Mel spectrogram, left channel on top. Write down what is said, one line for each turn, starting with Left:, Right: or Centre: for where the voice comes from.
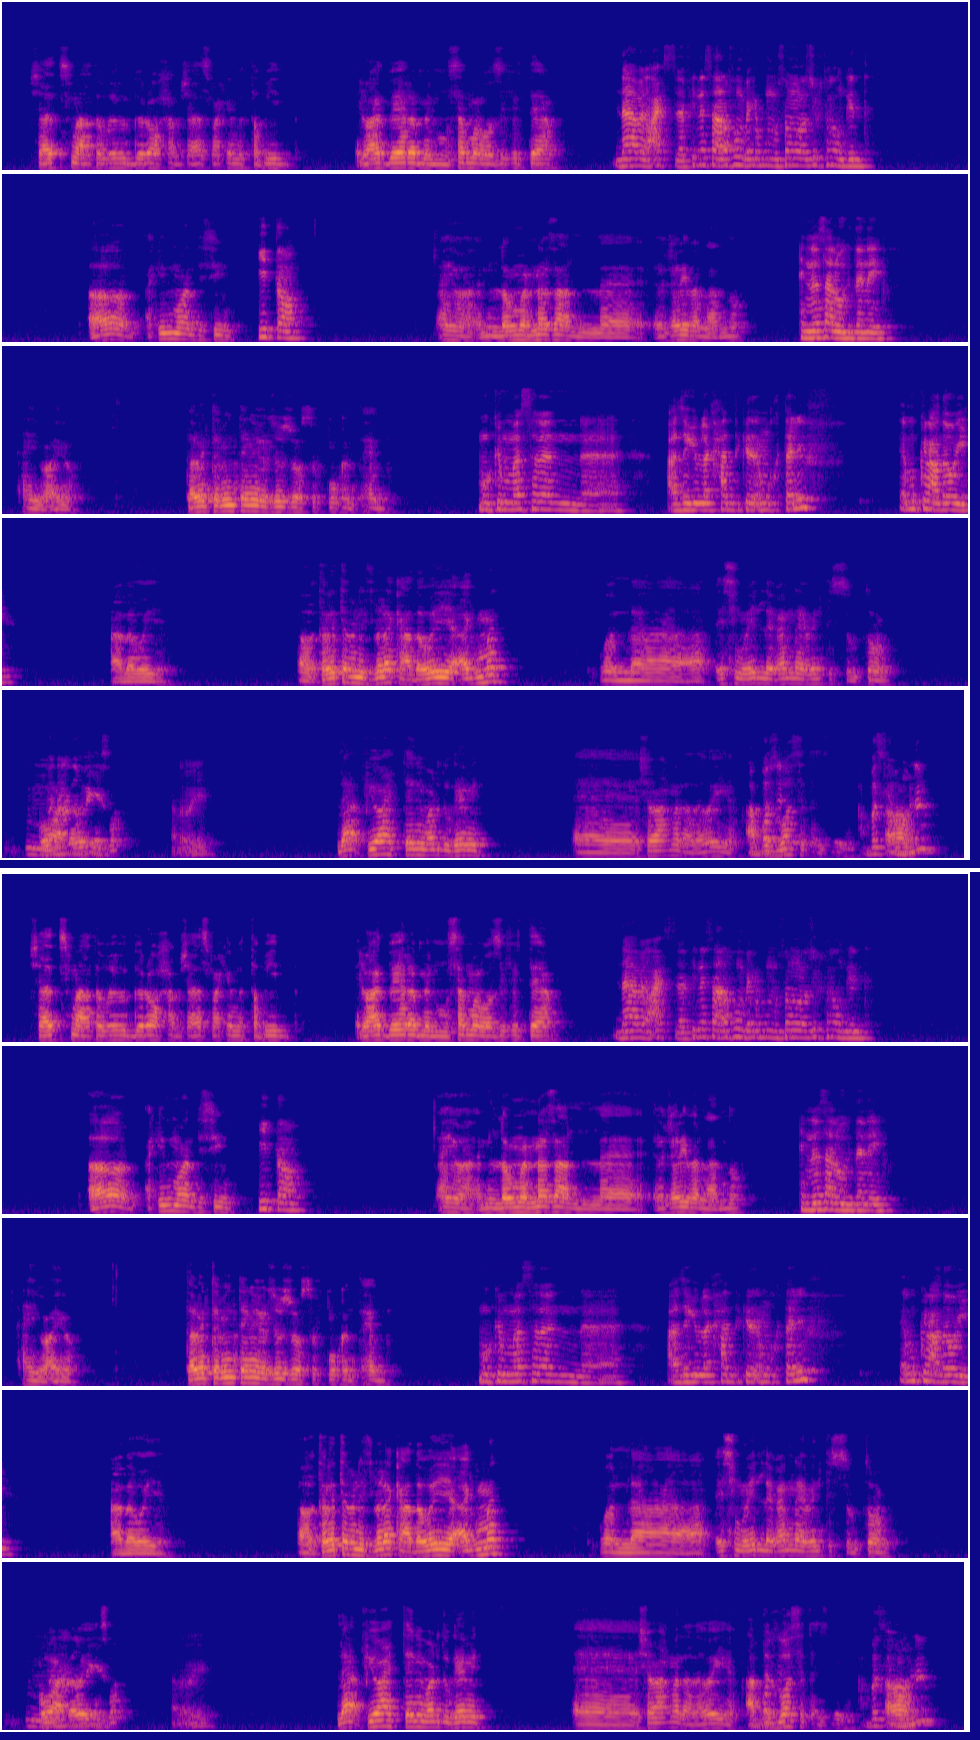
Right: مش عايز اسمع طبيب الجراحة مش عايز اسمع كلمة طبيب الواحد بيهرب من المسمى الوظيفي بتاعه
Left: لا بالعكس ده في ناس اعرفهم بيحبوا المسمى الوظيفي بتاعهم جدا
Right: اه اكيد مهندسين
Left: اكيد طبعا
Right: ايوه اللي هم النزعة ال- الغريبة اللي عندهم
Left: الناس على الوجدانيه
Right: ايوه ايوه طب انت مين تاني غير جورج وسوف ممكن تحبه
Left: ممكن مثلا آه، عايز اجيب لك حد كده مختلف ممكن عدويه
Right: عدوية اه طب انت بالنسبة لك عدوية اجمد ولا اسمه ايه اللي غنى يا بنت السلطان
Left: ما
Right: هو
Left: ده
Right: عدوية
Left: عدويه
Right: صح
Left: عدويه
Right: لا في واحد تاني برضو جامد آه شبه احمد عدوية عبد
Left: عباسط
Right: الباسط عزوزي
Left: عباسط
Right: اه
Left: حموده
